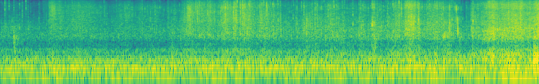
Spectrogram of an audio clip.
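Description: Plastic bags crinkling and rustling as they are laid over a worm bin bedded with pine shavings, a steady close crackle that swells slightly toward the end.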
